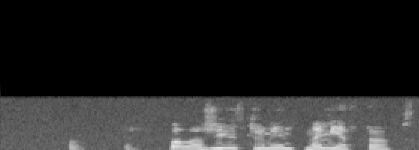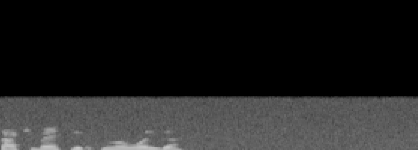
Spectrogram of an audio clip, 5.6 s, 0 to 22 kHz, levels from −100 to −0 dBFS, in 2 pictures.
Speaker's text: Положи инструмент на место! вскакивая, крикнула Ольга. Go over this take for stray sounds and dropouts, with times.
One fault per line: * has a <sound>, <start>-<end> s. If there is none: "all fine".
all fine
